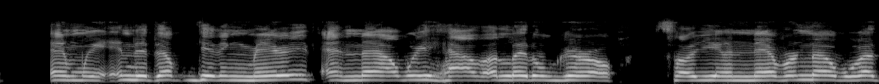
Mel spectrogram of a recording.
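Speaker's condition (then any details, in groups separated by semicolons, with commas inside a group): Brain shunt failure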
